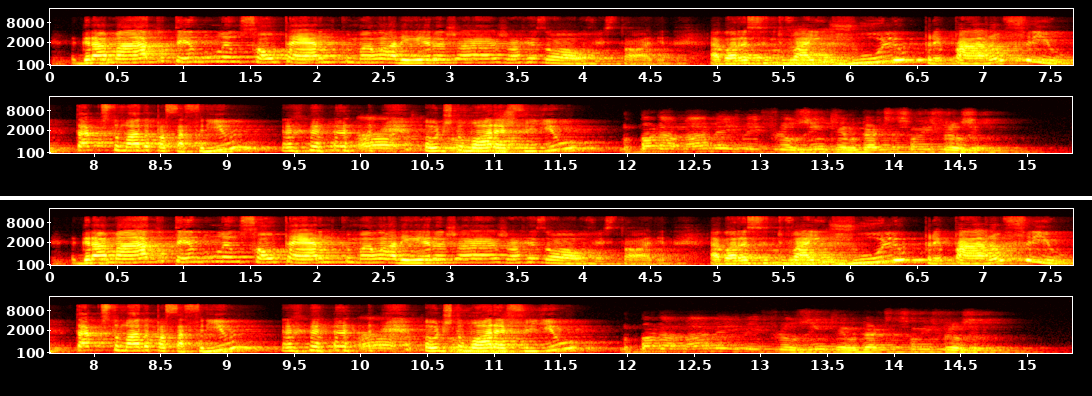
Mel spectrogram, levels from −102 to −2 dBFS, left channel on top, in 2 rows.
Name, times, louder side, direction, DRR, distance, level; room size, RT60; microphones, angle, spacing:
voice 1, 0.2-11.7, right 1 dB, 10° right, 4 dB, 2.1 m, -21 dB
voice 2, 5.4-5.9 10.0-11.1 11.9-14.6, left 1 dB, 65° left, -2 dB, 4.8 m, -29 dB
23.5 x 20.0 x 6.8 m, 0.86 s
head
